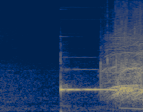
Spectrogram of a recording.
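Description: Game-show answer-board reveal chime: a single electronic ding about a second in, as the survey score for the answer comes up. Audience applause breaks in half a second later over its tail.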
